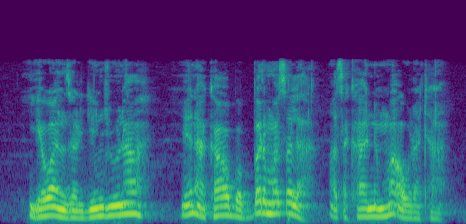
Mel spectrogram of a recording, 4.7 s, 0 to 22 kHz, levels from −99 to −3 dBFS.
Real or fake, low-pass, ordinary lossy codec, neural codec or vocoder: real; 7.2 kHz; none; none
